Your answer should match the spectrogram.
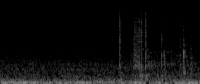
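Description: A few faint, short clicks and rustles of gloved hands handling the battery cable terminals in a truck's battery box, over a low steady background rumble.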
